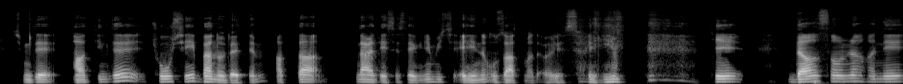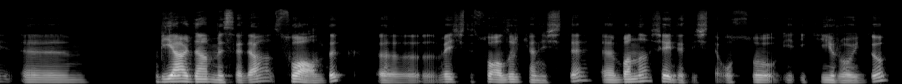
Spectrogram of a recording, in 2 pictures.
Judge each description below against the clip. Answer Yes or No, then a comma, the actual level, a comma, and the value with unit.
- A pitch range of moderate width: Yes, average, 3.8 semitones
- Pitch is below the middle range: Yes, low, 115 Hz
